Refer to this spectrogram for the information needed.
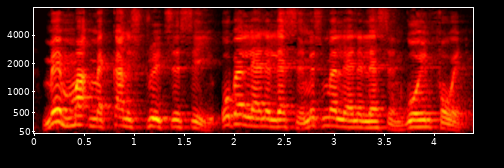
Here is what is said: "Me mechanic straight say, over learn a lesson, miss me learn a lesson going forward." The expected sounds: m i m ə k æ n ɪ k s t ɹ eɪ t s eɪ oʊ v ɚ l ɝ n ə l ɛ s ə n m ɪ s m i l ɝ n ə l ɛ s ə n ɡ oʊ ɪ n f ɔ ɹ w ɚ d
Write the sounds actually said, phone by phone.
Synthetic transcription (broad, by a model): m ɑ m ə k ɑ n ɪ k s t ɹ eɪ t s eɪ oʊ b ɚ l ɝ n ə l ɛ s ə n m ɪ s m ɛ l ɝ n ə l ɛ s ə n ɡ oʊ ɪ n f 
